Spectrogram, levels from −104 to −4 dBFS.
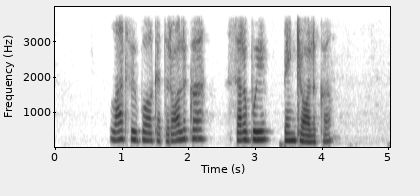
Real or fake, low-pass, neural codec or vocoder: fake; 3.6 kHz; vocoder, 44.1 kHz, 128 mel bands every 512 samples, BigVGAN v2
